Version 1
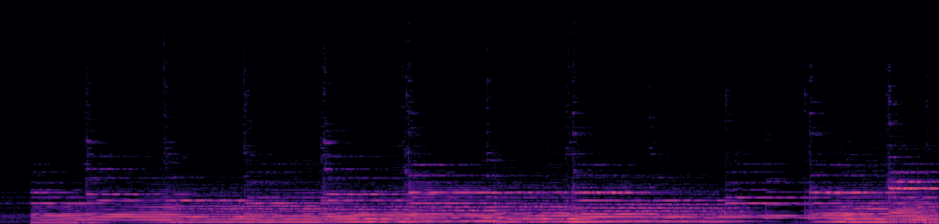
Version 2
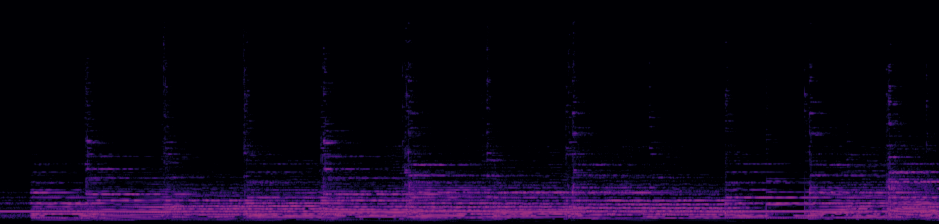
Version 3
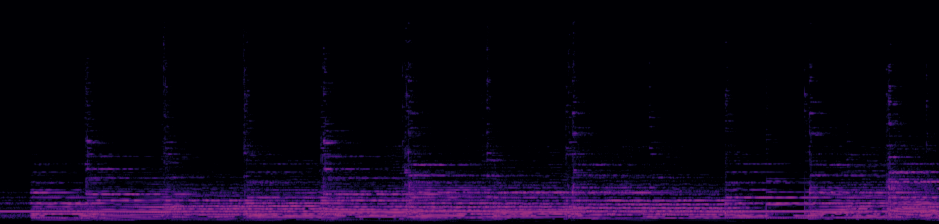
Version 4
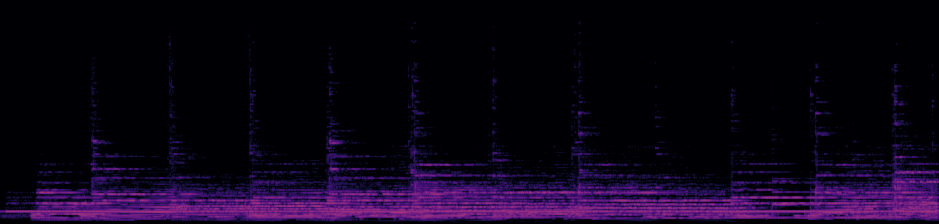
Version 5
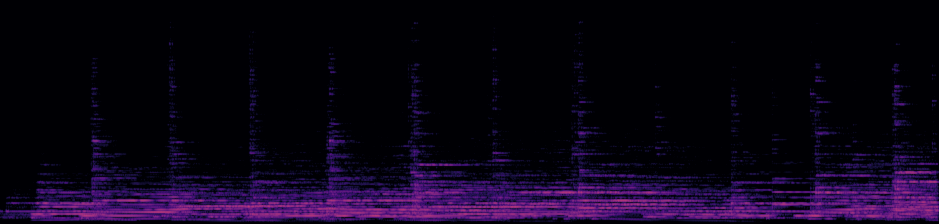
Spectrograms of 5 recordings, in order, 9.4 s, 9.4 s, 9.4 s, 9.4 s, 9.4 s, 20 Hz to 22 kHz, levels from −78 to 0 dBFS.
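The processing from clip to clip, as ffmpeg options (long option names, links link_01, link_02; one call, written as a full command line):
ffmpeg -i in.wav -af "aeval=exprs='val(0)+0.00501*sin(2*PI*1300*n/s)':channel_layout=same,afftfilt=real='re*lt(hypot(re,im),0.0708)':imag='im*lt(hypot(re,im),0.0708)':win_size=1024:overlap=0.75,highpass=frequency=780:width=0.5412,highpass=frequency=780:width=1.3066,volume=1dB" out.wav
ffmpeg -i in.wav -af anull out.wav
ffmpeg -i in.wav -filter_complex "[0:a]acrossover=split=1100[link_01][link_02];[link_02]adelay=60[link_03];[link_01][link_03]amix=inputs=2:normalize=0,volume=1dB" out.wav
ffmpeg -i in.wav -filter_complex "[0:a]asplit=2[link_01][link_02];[link_02]adelay=25,volume=-3dB[link_03];[link_01][link_03]amix=inputs=2:normalize=0,asplit=2[link_04][link_05];[link_05]adelay=2.3,afreqshift=-0.43[link_06];[link_04][link_06]amix=inputs=2:normalize=1,volume=2.5dB" out.wav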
